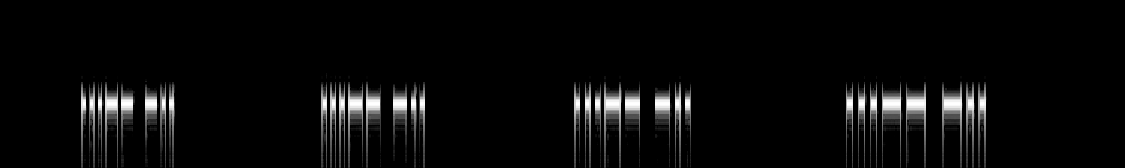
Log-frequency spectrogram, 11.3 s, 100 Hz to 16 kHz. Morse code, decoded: 3D 3D 3D 3D

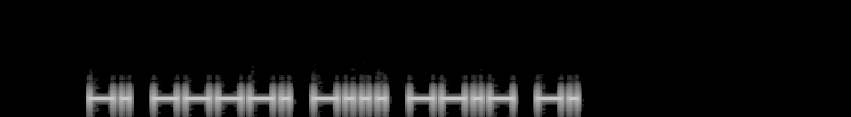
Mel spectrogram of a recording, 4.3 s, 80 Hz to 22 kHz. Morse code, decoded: N9BQN

